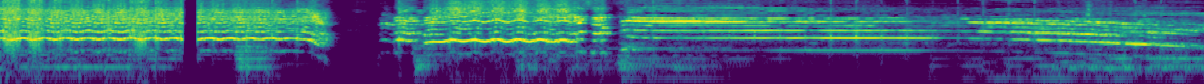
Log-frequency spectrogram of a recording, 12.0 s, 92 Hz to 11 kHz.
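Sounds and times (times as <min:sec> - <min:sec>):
woman singing with vibrato: 0:00.0 - 0:08.1.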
